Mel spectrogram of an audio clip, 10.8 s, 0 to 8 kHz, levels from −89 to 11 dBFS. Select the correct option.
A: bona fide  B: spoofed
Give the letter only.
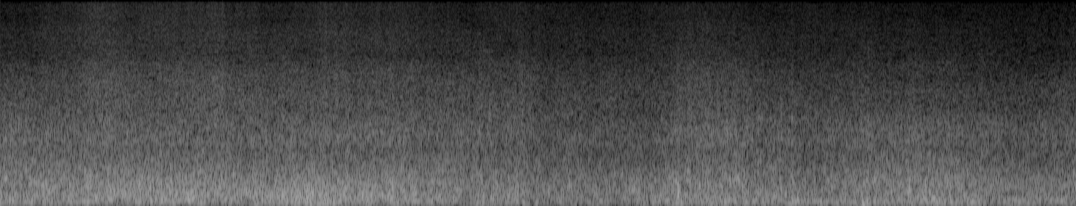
B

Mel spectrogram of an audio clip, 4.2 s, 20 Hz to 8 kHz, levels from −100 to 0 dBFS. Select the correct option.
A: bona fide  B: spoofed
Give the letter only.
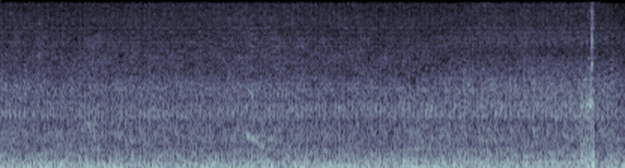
B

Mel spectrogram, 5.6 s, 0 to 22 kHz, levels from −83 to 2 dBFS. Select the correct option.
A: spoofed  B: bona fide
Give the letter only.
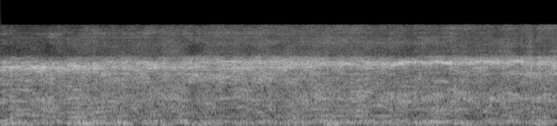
A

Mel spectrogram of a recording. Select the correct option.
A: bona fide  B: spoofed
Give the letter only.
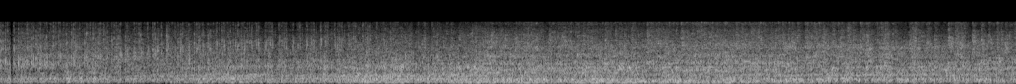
A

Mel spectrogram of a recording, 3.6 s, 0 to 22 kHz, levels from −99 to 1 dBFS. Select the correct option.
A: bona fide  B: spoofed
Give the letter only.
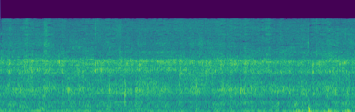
B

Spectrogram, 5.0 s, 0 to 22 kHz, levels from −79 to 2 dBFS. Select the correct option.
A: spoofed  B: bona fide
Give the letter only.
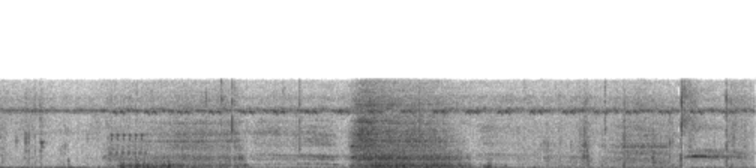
B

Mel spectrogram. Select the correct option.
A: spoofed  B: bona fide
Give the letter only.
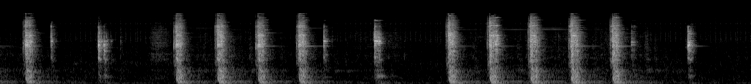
B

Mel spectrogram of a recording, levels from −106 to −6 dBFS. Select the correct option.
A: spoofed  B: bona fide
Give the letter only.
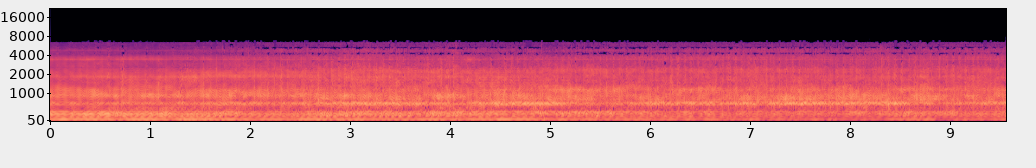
A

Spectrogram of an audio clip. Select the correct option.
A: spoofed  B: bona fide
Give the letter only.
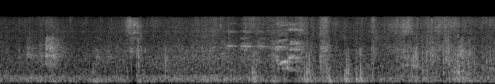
B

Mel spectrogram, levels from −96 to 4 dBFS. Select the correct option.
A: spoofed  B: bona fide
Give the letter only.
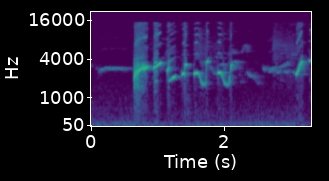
B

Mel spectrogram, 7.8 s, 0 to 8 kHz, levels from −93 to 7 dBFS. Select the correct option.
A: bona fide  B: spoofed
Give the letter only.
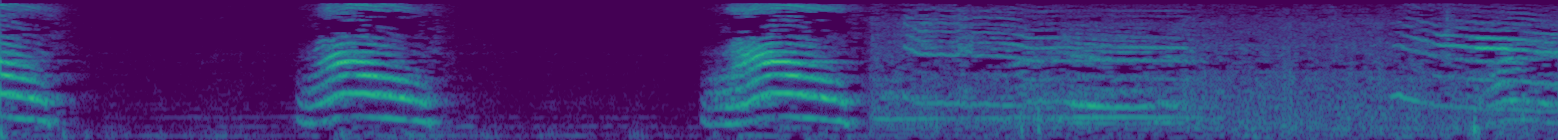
B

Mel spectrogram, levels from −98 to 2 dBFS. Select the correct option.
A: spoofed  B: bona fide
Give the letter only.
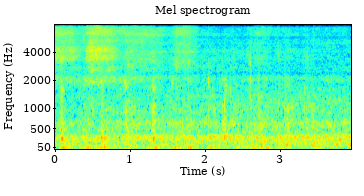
A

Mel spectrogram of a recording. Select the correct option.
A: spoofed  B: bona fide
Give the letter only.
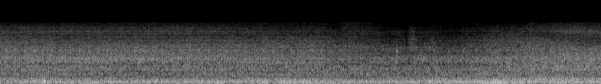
B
